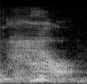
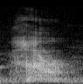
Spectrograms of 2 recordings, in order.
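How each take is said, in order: First: Said in the usual way. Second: Whisper. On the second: Retold or imitated. Thinking in the cold.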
